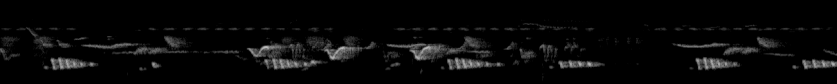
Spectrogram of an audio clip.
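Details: White-rumped shama in the wild delivering a varied song of sweeping whistles and rattled pulse bursts, repeated every second or so, with a brief pause near six seconds.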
